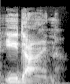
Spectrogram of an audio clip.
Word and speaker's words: Edain: they were called the edine the and then later the dunad but it's spelled it looks like dunadan or Edan it's a i n even though it's said dunad and edine but let's just say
